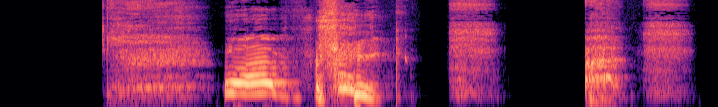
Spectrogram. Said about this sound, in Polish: Pan Suseł znowu poruszył nosem i głośno kichnął. Tym razem trochę opluł doktora Kunę, który pochylał się nad nim, drażniąc jego nozdrza piórkiem.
